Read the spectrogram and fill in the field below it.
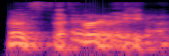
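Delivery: amused, laughing repeat of the number; laughing echo. Real, not acted. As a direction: laugh it out in surprise. Echoing Rich's thirty years, laughing.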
